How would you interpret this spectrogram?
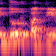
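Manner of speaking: rustic durpati for Draupadi; village pronunciation. Retold or imitated. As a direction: imitate the village way: दुरपति, with the vowel dropped in. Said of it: "दुरपति बोलते हैं गांव में".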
